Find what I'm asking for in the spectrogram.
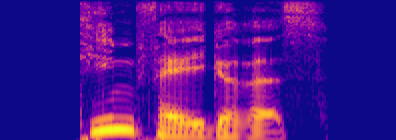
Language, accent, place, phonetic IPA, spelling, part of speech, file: German, Germany, Berlin, [ˈtiːmˌfɛːɪɡəʁəs], teamfähigeres, adjective, De-teamfähigeres.ogg
- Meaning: strong/mixed nominative/accusative neuter singular comparative degree of teamfähig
